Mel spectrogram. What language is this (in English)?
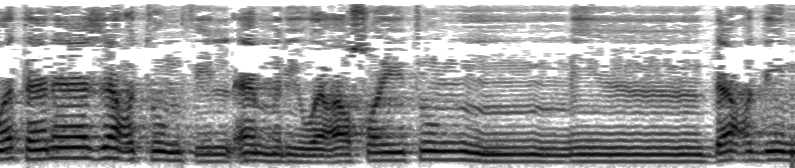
Arabic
